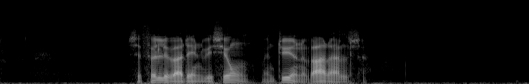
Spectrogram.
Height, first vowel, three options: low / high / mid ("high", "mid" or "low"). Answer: mid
